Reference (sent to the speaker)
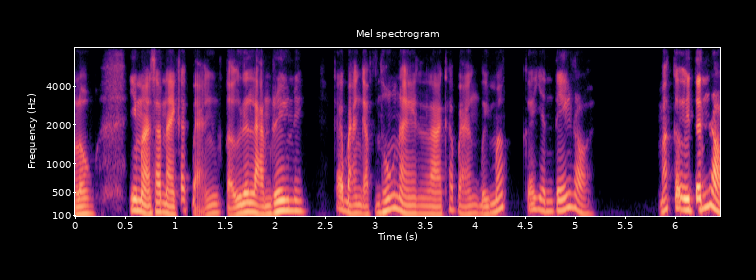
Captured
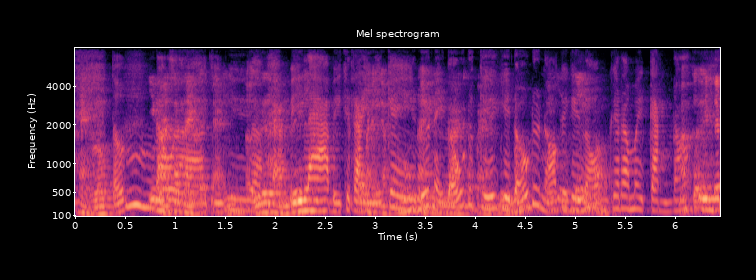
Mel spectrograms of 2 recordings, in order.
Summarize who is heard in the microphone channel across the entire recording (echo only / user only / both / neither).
both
